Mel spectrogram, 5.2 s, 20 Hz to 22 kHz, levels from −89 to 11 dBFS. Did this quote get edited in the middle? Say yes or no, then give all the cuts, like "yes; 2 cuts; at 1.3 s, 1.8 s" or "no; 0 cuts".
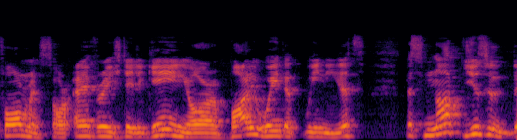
no; 0 cuts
